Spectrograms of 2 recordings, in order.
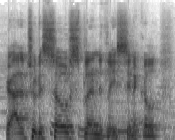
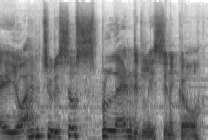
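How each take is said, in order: First: It is said in a plain voice. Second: It is said in a creepy voice.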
